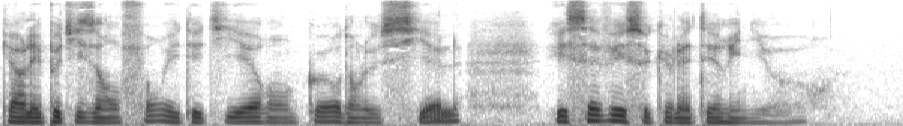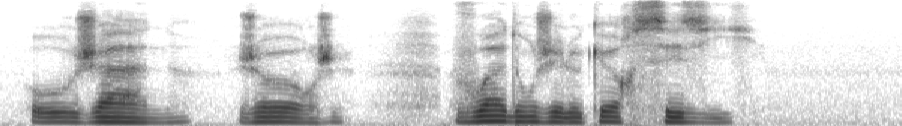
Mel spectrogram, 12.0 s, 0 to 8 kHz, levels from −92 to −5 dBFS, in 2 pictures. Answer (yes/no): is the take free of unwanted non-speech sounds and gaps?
yes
